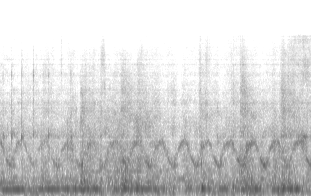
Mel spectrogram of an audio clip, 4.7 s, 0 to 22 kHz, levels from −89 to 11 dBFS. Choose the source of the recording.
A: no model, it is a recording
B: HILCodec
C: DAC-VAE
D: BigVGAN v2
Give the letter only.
B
